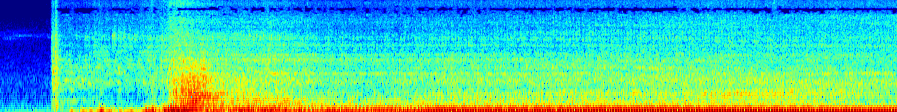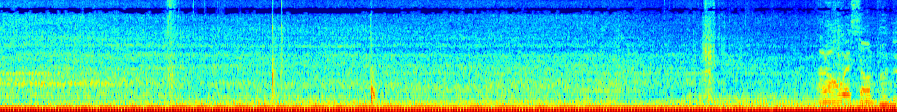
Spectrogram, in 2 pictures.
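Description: A car engine cranks and catches in a short burst, then settles into a steady, loud, close idle that runs on alone for the rest of the stretch.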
